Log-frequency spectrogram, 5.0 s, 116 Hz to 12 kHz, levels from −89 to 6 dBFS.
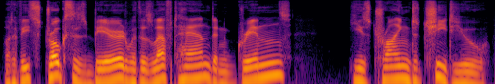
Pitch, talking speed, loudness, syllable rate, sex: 140 Hz, 205 wpm, -19 LUFS, 4.4 syllables/s, male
